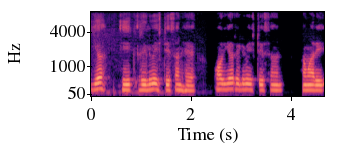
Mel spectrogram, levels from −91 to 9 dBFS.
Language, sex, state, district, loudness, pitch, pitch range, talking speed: Hindi, male, Bihar, Lakhisarai, -18 LUFS, 145 Hz, 145-155 Hz, 140 wpm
